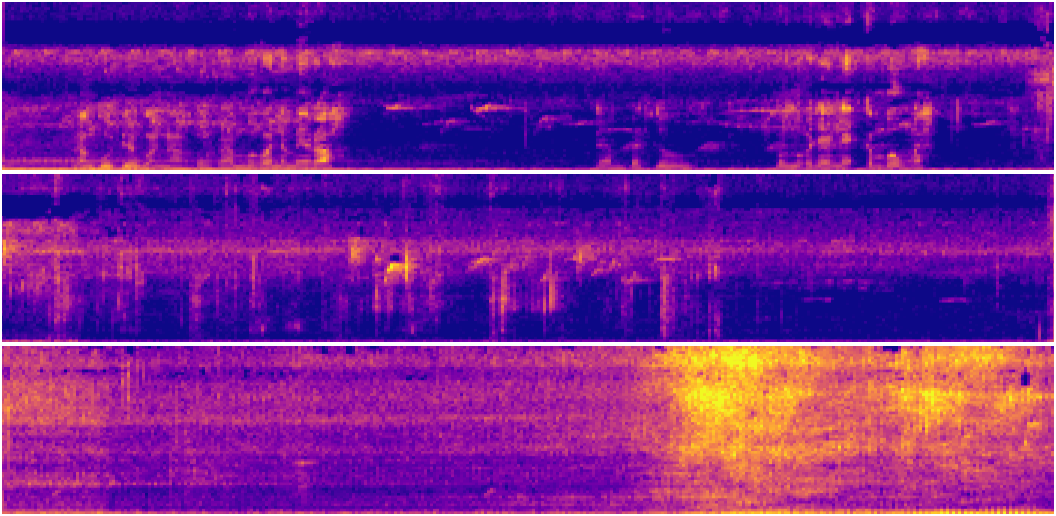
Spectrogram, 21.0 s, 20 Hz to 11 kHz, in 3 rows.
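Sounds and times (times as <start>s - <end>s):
roadside rumbling noise: 0.0s - 21.0s.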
